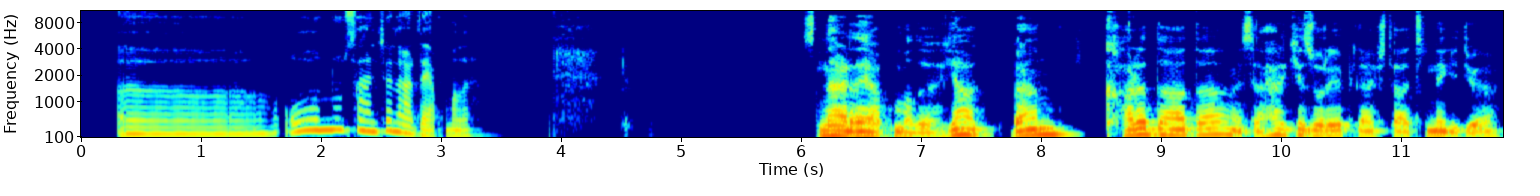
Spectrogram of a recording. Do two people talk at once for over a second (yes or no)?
no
